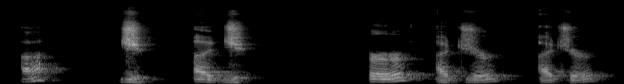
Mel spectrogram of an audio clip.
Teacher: Remember, d r together make the sound j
